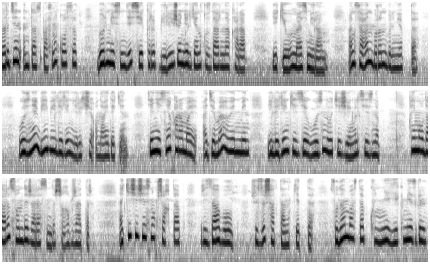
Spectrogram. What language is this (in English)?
Turkish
